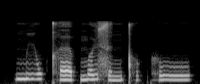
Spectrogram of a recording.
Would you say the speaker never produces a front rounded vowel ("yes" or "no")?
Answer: yes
